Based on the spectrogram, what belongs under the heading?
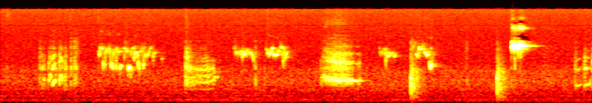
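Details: Budgerigar chatter made of separate chirps, buzzy squawks and short rising whistles, with one sharp high note near the end.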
